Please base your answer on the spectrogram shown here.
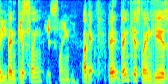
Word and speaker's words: Kissling: Kissling, yeah, Kissling. it's a lot of people get it wrong. They say Kisslinger a lot, but It's just pretty Kissling, right? easy. Ben Yeah, Kissling? Kissling.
